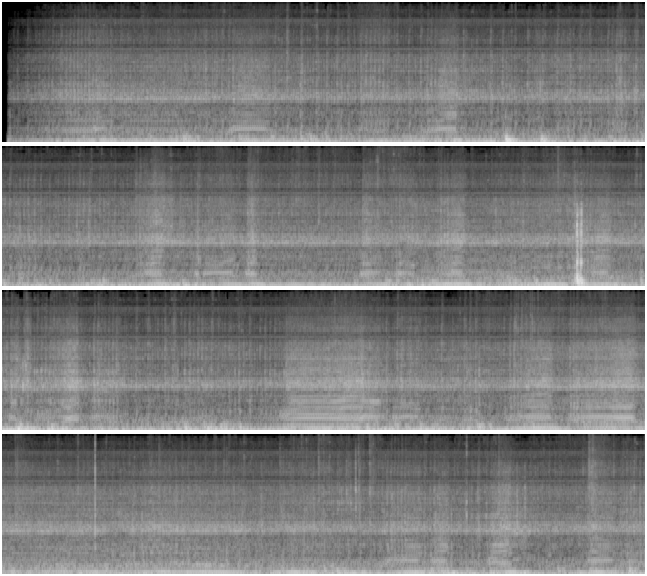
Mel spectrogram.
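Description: Bike being ridden along a rough dirt singletrack: steady wind rumble on the camera's microphone with the rattle and clatter of the bike over the ground, and one sharp knock about halfway through.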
